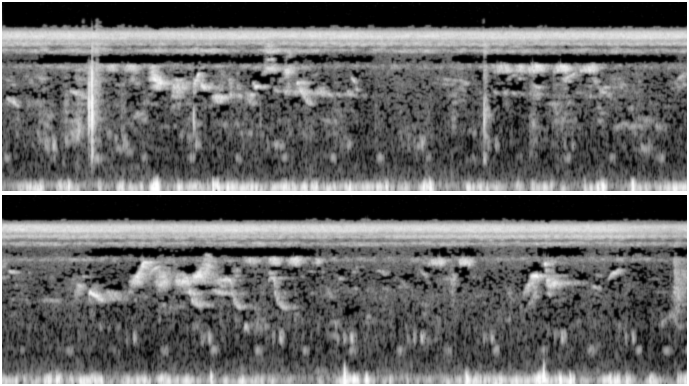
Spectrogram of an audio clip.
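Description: Small birds chirping with short, high calls scattered through, over faint low rumbling and soft knocks.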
